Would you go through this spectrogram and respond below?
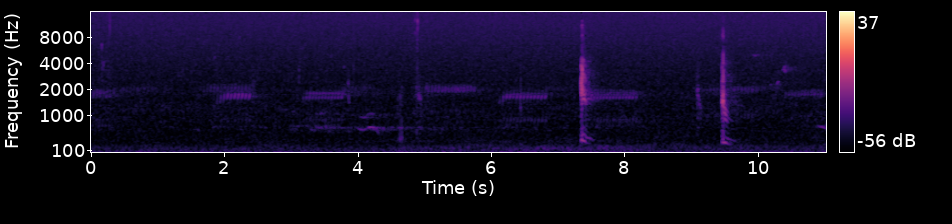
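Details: Frogs by a pond in a binaural recording: short buzzy pulsed trills at a mid-high pitch recur every second or two, with a few sharp downward-sweeping chirps and a steady low rumble beneath.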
